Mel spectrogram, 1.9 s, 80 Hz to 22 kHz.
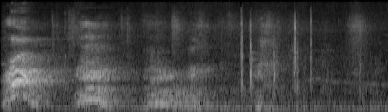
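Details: Five-week-old F1b Cavapoo puppies from Honey's litter at a licensed kennel in Carthage, Missouri, give a couple of loud high whines at the start, then softer fading cries with faint clicks and scuffles behind.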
